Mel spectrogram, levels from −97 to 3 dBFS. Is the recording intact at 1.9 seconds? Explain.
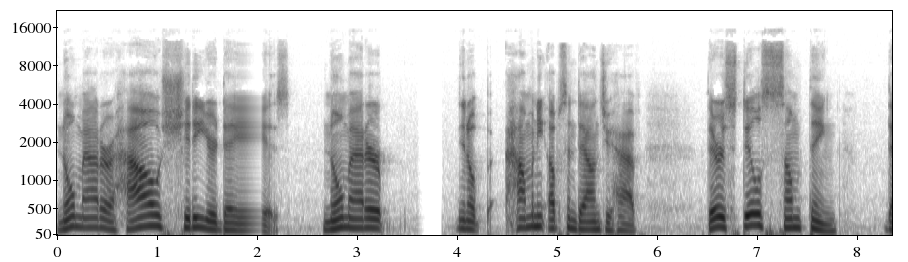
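No. From 1.81 to 2.07 s, right after "how shitty your day", the last sound is drawn out as a fading buzz or hiss for about 0.23 s, then "is no matter you" resumes with nothing lost. This is a call audio freeze, likely from delayed packets emptying the jitter buffer.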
